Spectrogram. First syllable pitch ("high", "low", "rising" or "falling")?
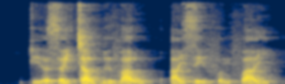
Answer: low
